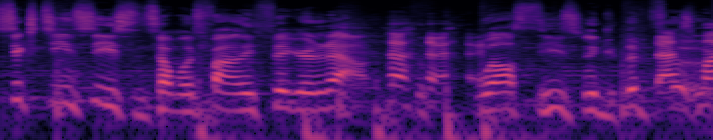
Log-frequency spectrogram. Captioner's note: laughs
